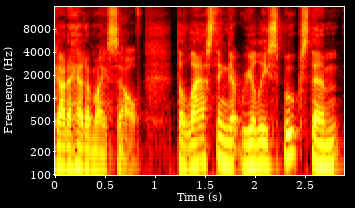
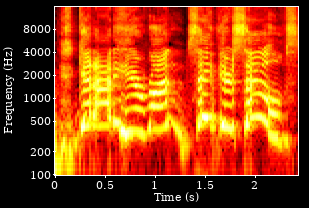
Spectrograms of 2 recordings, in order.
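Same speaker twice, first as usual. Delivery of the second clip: much higher, loud warning yell, slow on the last words; panicked shout; 8 dB louder than usual. Retold or imitated. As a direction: scream at the kids to flee. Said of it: "is now the one going".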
